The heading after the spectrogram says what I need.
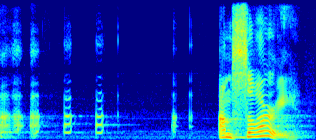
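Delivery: halting stammer, very slow. Retelling an apology made sitting on a bed: imitating own stammering. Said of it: "stammering over the word".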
